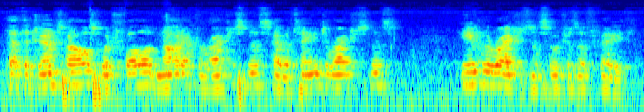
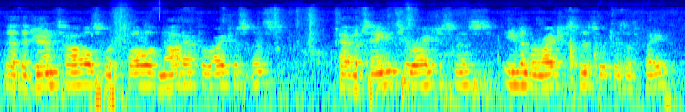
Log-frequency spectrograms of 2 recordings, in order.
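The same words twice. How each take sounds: First: It is said as an emphatic statement. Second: It is said with a questioning tone.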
